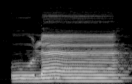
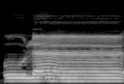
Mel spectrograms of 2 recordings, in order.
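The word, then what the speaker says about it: أُولَٰئِكَ: Kenapa u ini tidak dipanjangkan? Kenapa? Karena di huruf waunya ini di atasnya ada bulatan kecil. Nah, kalau ada huruf wau, huruf ee alif ataupun huruf ya, yang di atasnya ada bulatan kecil seperti ini, maka ini tidak dibaca panjang sama sekali. Jadi seakan-akan tidak ada ya, tapi wajib ditulis karena ini satu kesatuan. Jadi, ula langsung ula.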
